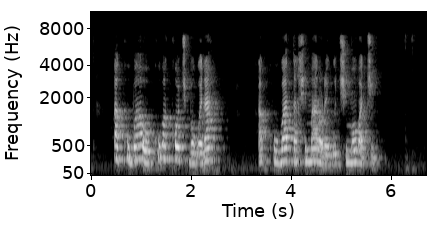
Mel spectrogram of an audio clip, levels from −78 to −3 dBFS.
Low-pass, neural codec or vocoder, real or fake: 7.2 kHz; none; real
